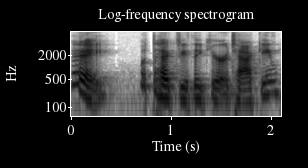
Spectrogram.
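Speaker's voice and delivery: tiny, small, soft little voice, sounding far off. Voicing a hidden figure calling out to an attacker: little voice. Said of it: "then a little voice says".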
